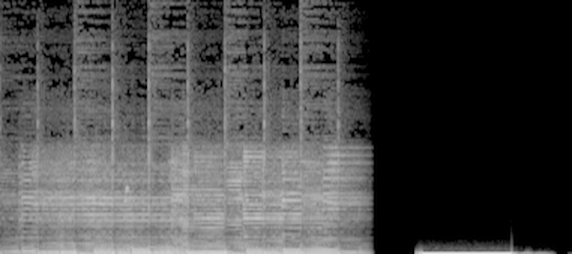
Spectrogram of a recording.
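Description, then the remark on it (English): A short music passage ends, and after a brief pause a single loud, low bell tone sounds for about a second and a half before cutting off abruptly. No one speaks. “Don't miss that bell.”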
